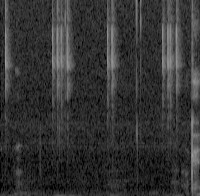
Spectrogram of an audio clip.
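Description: Faint computer mouse clicks over near silence: a few scattered single clicks and quick double-clicks, in small groups about a second apart.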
